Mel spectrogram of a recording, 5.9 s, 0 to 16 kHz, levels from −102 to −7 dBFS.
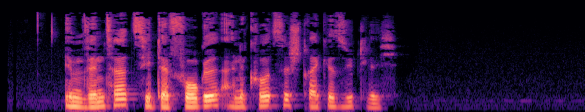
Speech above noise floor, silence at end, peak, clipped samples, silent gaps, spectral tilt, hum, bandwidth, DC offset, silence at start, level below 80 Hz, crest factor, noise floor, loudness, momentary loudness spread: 56 dB; 1.95 s; -6 dBFS; under 0.1%; none; -6 dB/octave; none; 11.5 kHz; under 0.1%; 0.65 s; -62 dBFS; 18 dB; -79 dBFS; -24 LUFS; 16 LU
